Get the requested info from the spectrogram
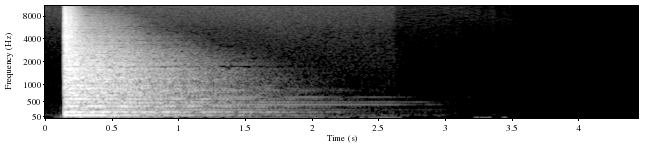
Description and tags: Davul(Greek ethnic instrument) Beat Recorded in Delta Studios. Double Beat.
Effect used: Large and dark Hall Space Designer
